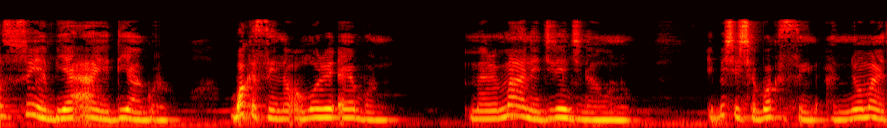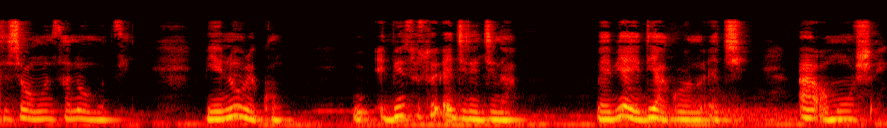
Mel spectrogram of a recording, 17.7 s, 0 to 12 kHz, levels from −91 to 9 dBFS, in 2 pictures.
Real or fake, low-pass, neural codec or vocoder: real; 7.2 kHz; none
